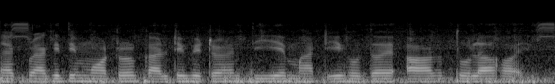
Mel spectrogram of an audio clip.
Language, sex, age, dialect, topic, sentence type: Bengali, male, 18-24, Standard Colloquial, agriculture, statement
